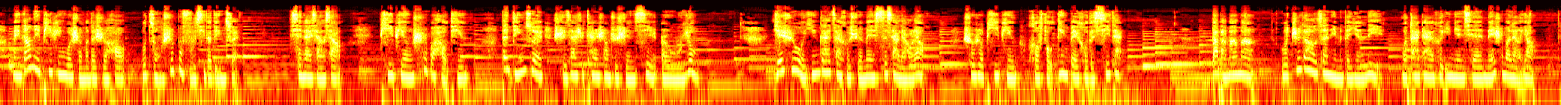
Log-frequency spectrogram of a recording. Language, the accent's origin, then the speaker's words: Chinese; Xiamen, Fujian, China; now in Nanjing, China; 来自福建厦门。我在南京大学，距离我的家乡1157公里。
